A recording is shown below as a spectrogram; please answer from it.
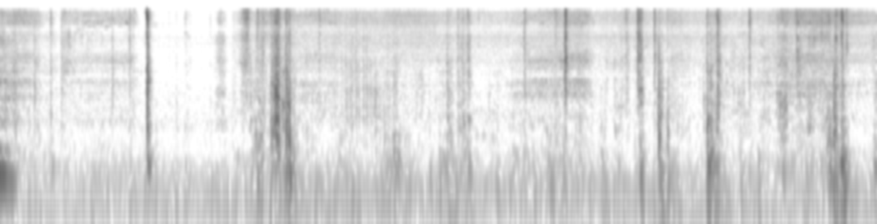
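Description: Scattered sharp clicks and light knocks as the plastic retaining clips and metal linkage rods are worked off the inside door handle lever of a Jeep Grand Cherokee WJ's door panel, over a steady low hum.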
